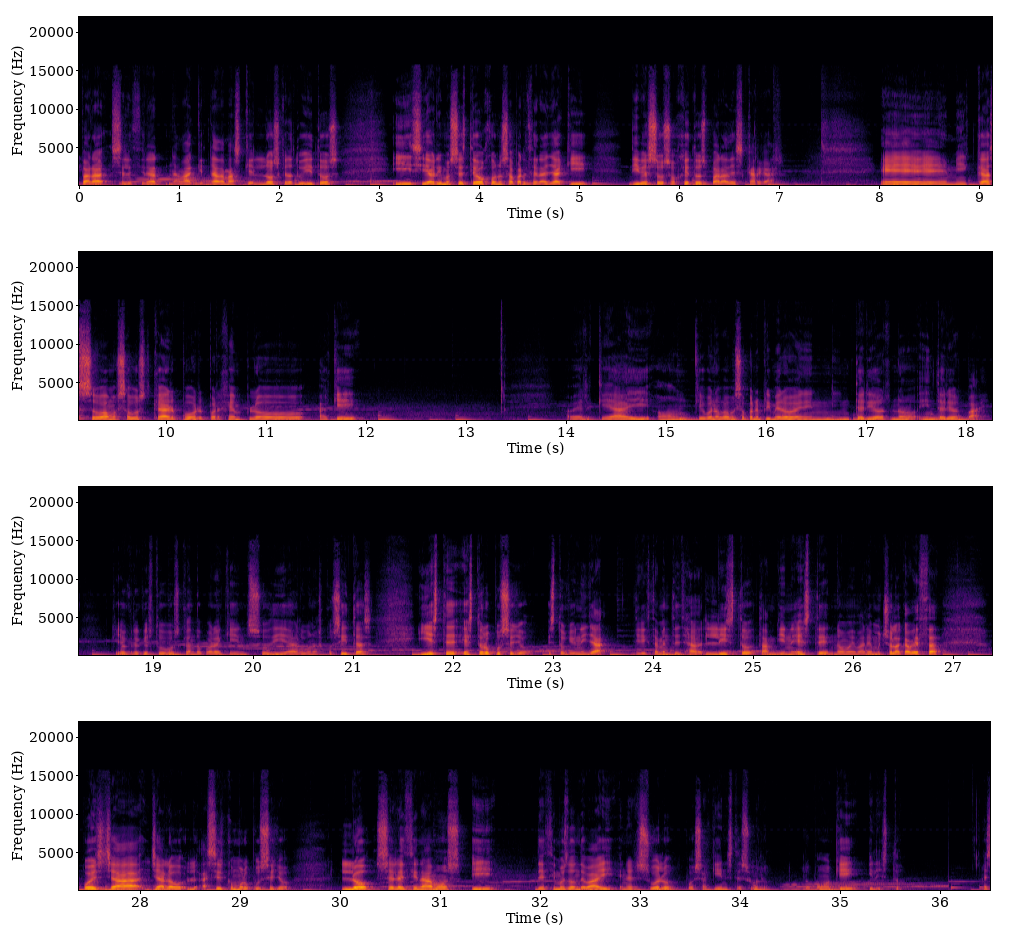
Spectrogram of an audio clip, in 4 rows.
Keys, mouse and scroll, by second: 3.3 click, 3.8 click, 11.3 click, 17.5 click.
